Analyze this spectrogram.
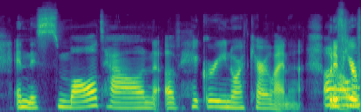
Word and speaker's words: Hickory: this small town of Hickory North Carolina but if you're from there you you call it Hickory Hickory it's like two syllables Hickory it's Hickory Hickory Hickory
